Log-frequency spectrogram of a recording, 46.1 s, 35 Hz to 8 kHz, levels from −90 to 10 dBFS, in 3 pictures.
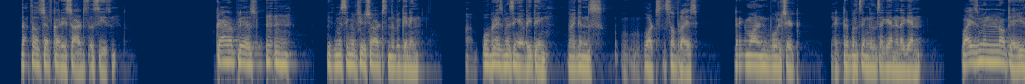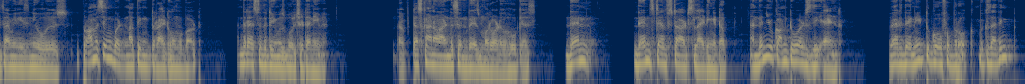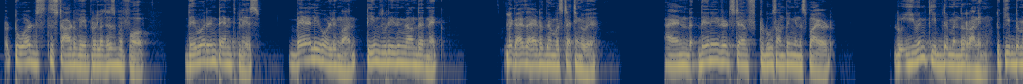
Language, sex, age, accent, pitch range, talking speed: English, male, 20-39, Indian, 95-125 Hz, 175 wpm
